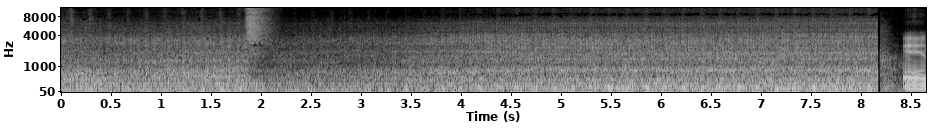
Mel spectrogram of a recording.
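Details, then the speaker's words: 2015 Cummins ISX15 diesel with a broken cylinder head, running: rough, stumbling idle with a hiss under the clatter; hissing from the exhaust or intake area and unstable firing indicate compression leaking through the cracked head. "Uh usually you want to hear uh hissing sound coming from the exhaust area or from the intake area and is firing engine is not running stable."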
